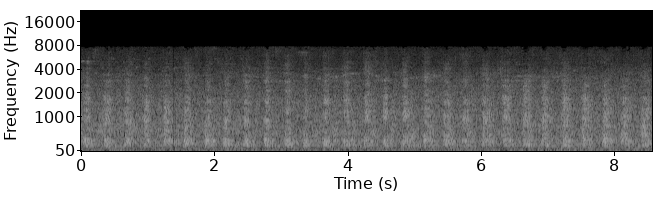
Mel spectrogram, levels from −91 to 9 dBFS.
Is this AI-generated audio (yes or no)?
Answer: yes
